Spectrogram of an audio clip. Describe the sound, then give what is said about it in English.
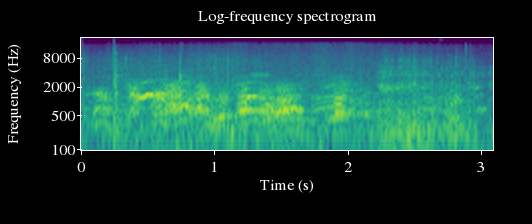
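Thirteen sled dogs of a mushing team bark and yip excitedly in overlapping bursts as the team pulls out a couple minutes before 8 p.m. on a Wednesday night, fairly loud, with faint voices mixed into the noisy outdoor commotion. “pulled out a couple minutes before 8 p.m. Wednesday night with 13 dogs.”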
